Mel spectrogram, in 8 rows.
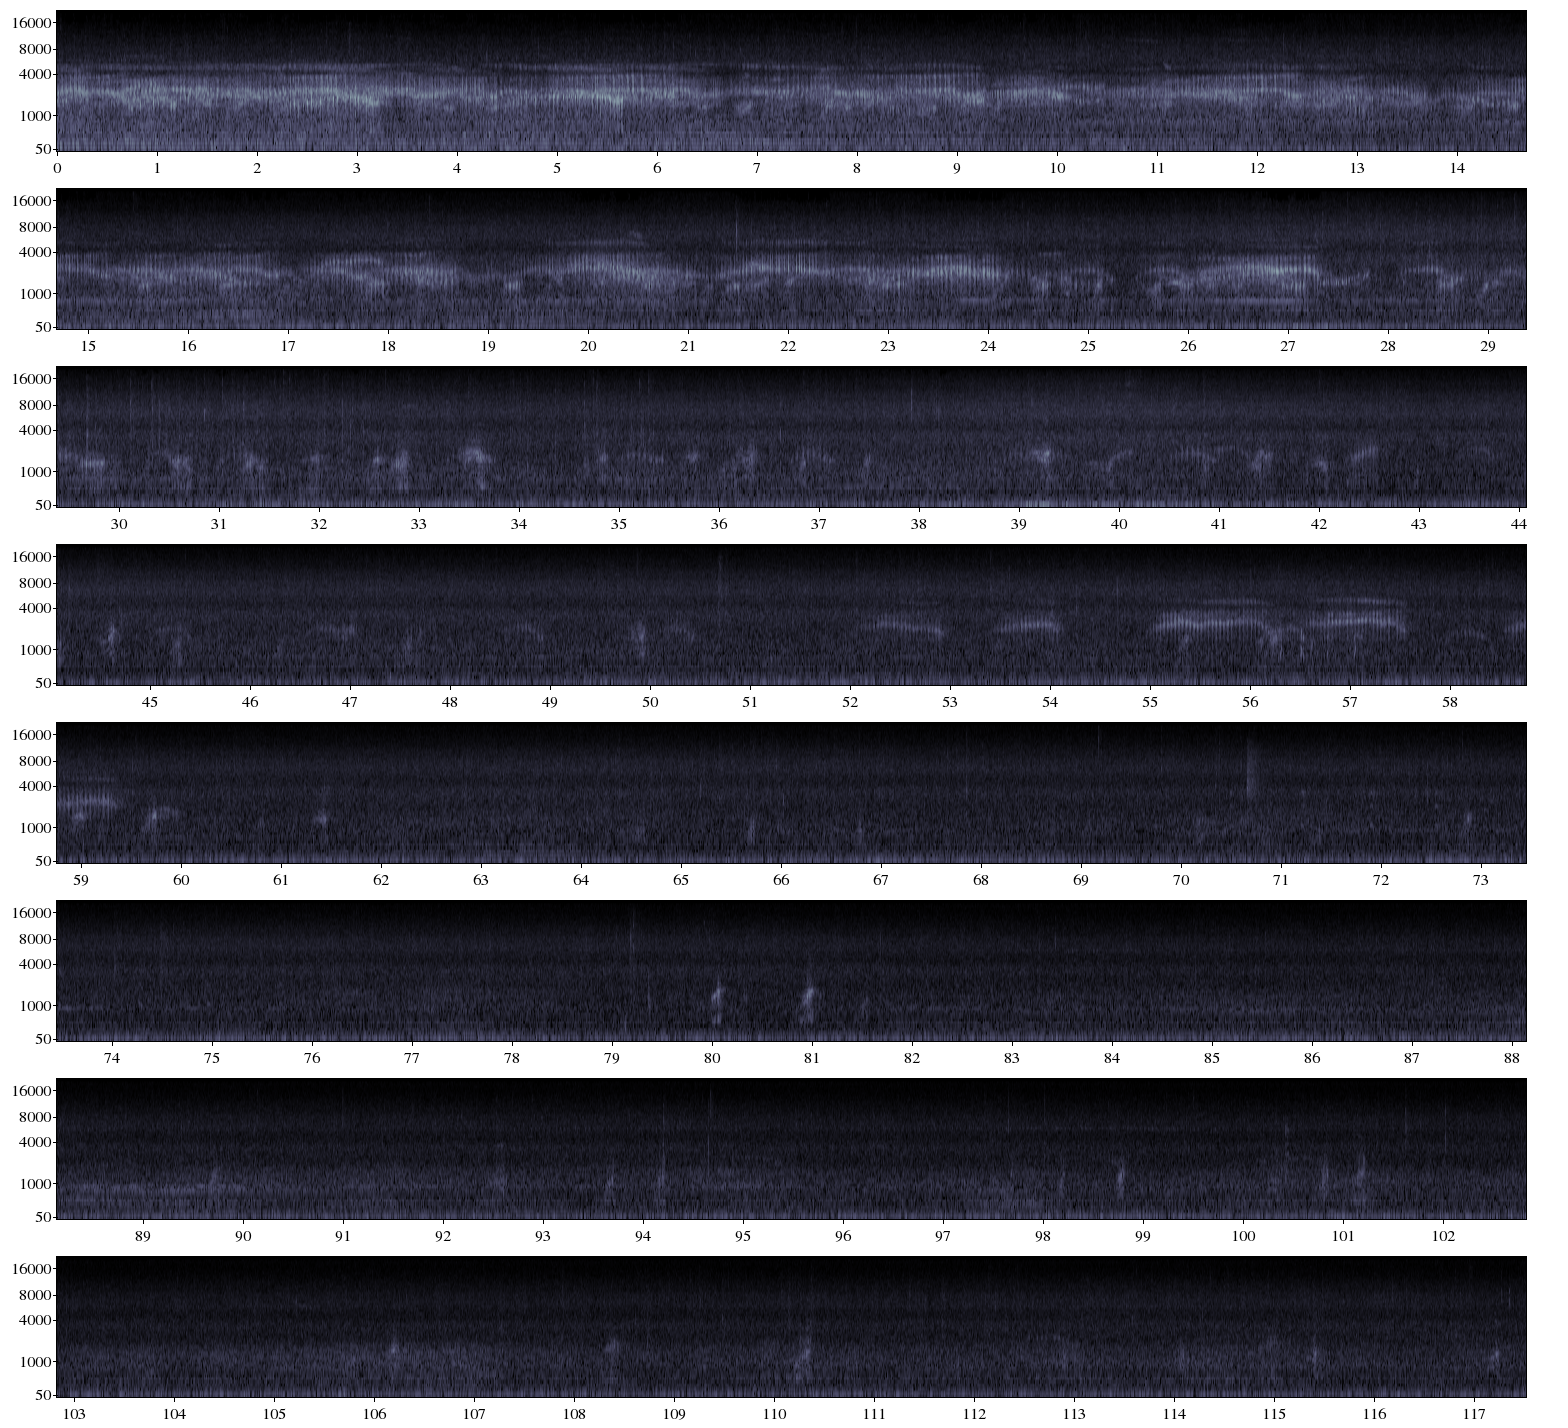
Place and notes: Moorlinse, Kleine Wiltbergstraße, Berlin Buch - frogs, Autobahn
frog concert at Moorlinse pond, noise of nearby Autobahn, a bit of rain and wind, an aircraft descending to Tegel airport, frogs compete in volume, than fade out
(SD702, Audio Technica BP4025)
Berlin, Germany, 12 June 2019, 23:00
